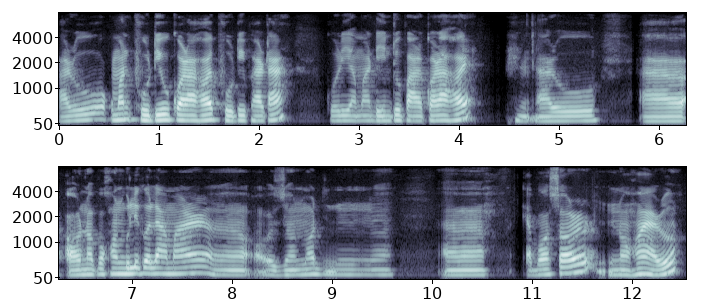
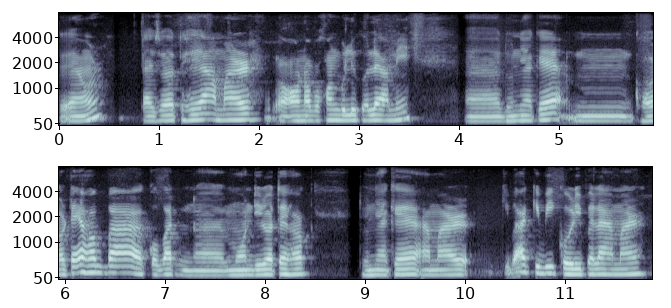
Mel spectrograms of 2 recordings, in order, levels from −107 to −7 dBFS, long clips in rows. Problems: none marked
